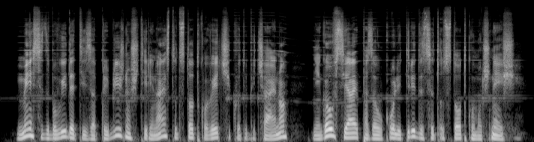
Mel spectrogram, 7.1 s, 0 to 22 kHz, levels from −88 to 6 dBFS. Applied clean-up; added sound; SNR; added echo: neural mask model DeepFilterNet 3.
